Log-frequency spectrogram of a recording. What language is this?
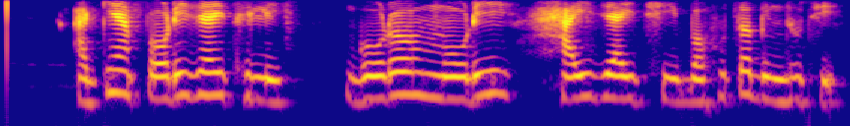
Odia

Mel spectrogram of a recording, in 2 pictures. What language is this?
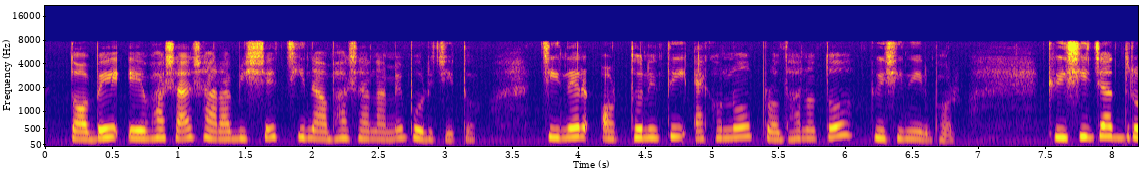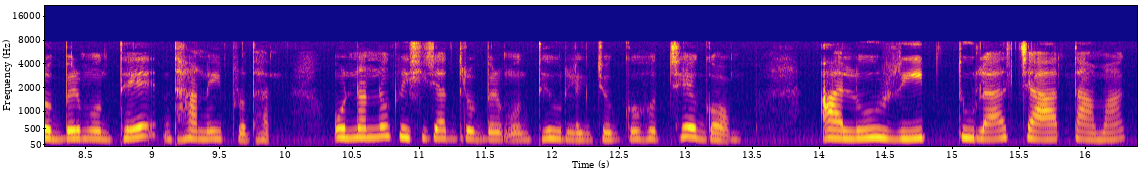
Bangla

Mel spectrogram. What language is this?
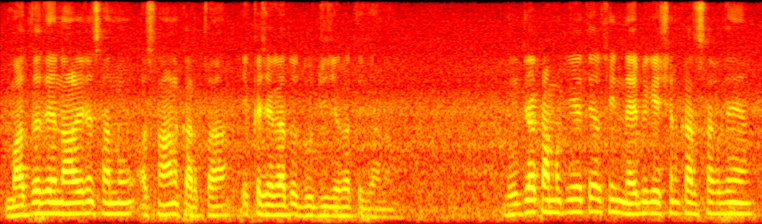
Punjabi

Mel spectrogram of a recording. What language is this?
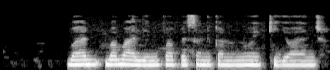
Swahili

